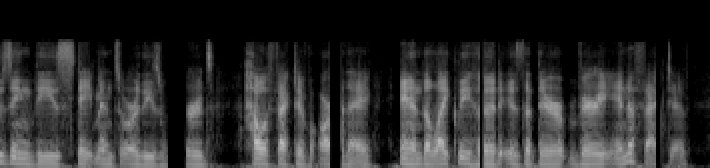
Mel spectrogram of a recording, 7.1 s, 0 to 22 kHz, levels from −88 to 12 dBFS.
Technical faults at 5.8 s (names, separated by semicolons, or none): none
